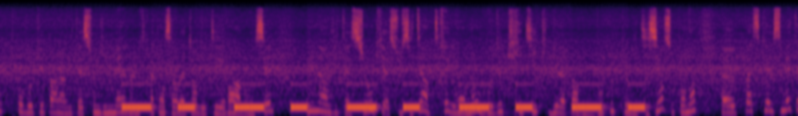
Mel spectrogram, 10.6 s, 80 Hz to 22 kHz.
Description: Telephone call progress tone (UK plan), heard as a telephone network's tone, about 400 Hz. Congestion tone.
